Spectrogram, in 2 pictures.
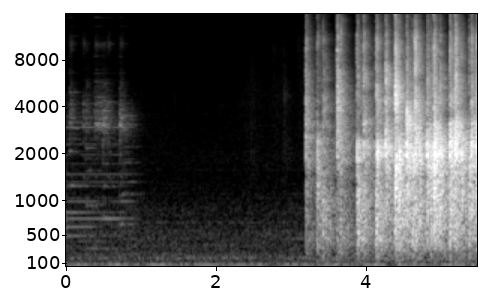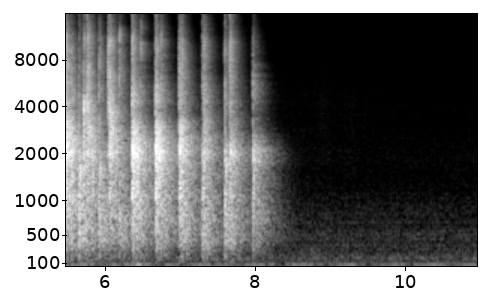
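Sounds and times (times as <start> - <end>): hands clapping: 3.2 - 8.4.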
